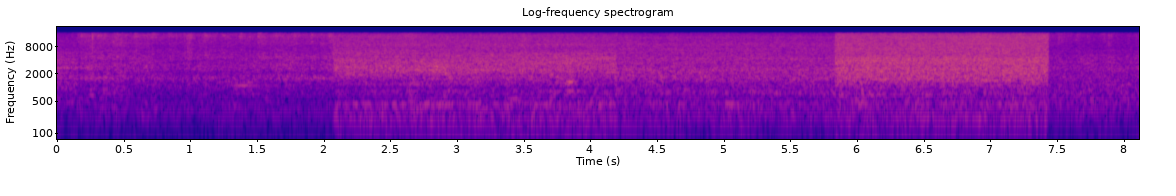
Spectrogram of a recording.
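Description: Rushing rumble of a metro train in an underground station. It starts suddenly about two seconds in and cuts off abruptly a little before the end, over steady background noise.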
